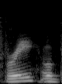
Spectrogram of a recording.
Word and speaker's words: Brie: Brie? Ah, it's spelled like the cheese.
